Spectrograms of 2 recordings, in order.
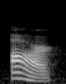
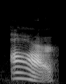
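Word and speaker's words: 二: ling one is yi two is are the fourth stone are three is sun first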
